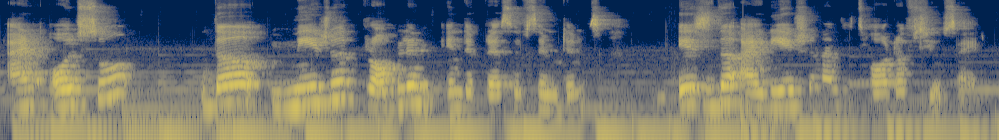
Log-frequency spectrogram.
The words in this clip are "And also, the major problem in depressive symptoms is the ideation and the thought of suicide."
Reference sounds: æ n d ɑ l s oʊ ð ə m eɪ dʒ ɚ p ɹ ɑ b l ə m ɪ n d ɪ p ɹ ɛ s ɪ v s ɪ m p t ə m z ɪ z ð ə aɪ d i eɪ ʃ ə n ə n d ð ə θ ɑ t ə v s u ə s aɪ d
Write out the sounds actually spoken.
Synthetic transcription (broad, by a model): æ n d ɑ l s oʊ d ə m eɪ dʒ ɚ p ɹ ɑ b l ə m ɪ n d ɪ p ɹ ɛ s ɪ v s ɪ m t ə m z ɪ z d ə aɪ d i eɪ ʃ ə n ə n d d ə t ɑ t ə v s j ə s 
